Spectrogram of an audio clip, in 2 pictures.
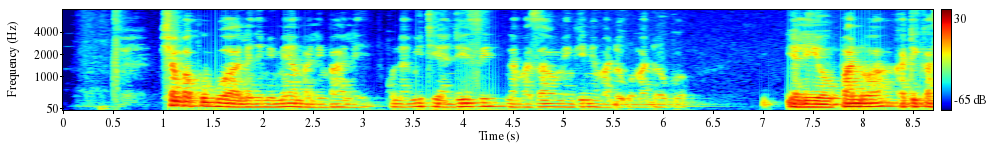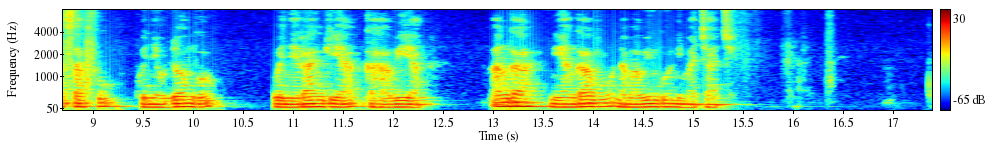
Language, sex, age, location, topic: Swahili, male, 25-35, Kisumu, agriculture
